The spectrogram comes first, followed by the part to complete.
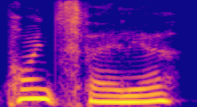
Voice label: announcements, female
